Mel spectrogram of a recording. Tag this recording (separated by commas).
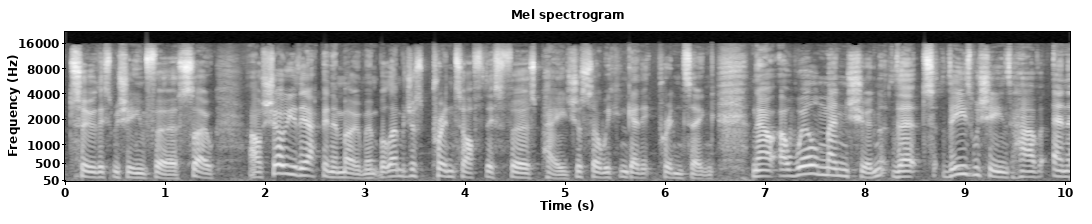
Speech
